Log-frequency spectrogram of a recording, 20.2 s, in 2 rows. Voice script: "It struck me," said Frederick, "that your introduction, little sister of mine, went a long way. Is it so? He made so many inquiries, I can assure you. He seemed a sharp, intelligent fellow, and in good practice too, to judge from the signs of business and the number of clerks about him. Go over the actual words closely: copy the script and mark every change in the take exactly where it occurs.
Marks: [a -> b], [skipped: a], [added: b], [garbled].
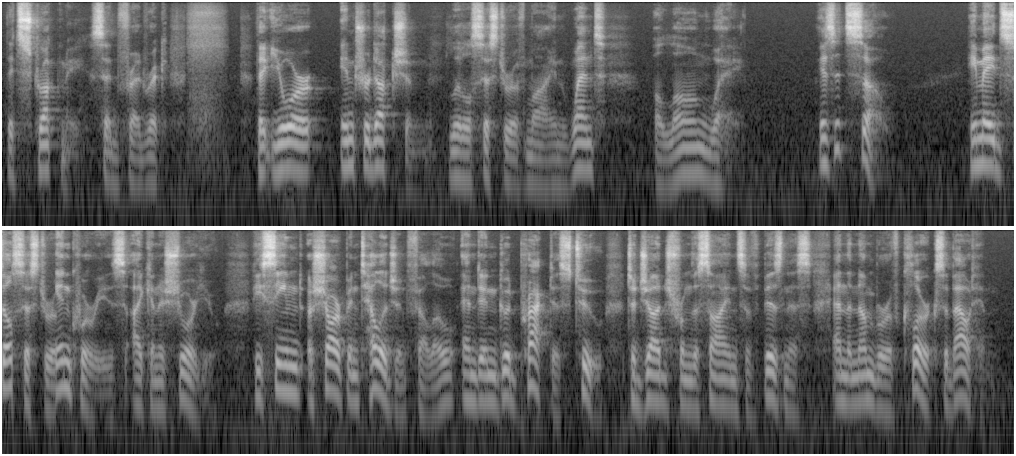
"It struck me," said Frederick, "that your introduction, little sister of mine, went a long way. Is it so? He made so [many -> sister] inquiries, I can assure you. He seemed a sharp, intelligent fellow, and in good practice too, to judge from the signs of business and the number of clerks about him.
